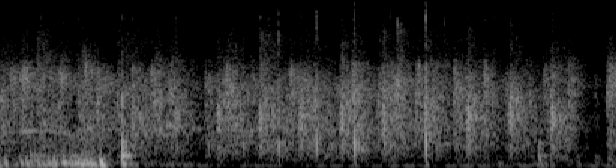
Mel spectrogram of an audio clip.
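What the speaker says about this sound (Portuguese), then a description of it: "Aplaudamos o Senhor." A church congregation applauds in a loose, uneven patter of many hands, with a few sharper claps standing out, heard at a moderate distance in a reverberant room.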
